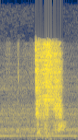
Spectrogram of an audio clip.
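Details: Brief hissing rush of air over a steady low hum, audible in the background of a male podcaster's speech; a mechanical ventilator breath.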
